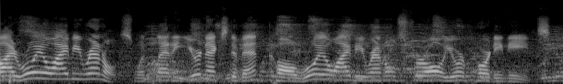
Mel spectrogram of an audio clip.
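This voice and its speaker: Moderate-paced male speech amid audible room echo and noticeable background noise. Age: 60s. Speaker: sports broadcaster. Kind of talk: live broadcast chat and sponsor reads. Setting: broadcast at wrestling tournament.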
